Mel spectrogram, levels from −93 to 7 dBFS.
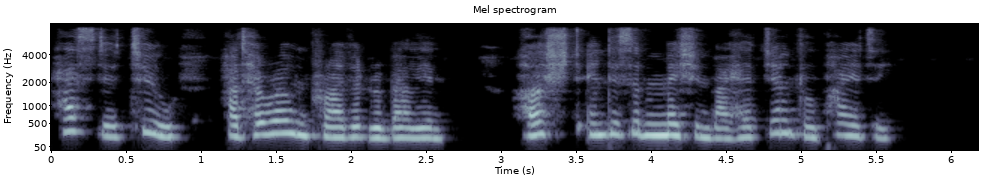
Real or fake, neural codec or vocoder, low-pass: fake; vocoder, 44.1 kHz, 128 mel bands, Pupu-Vocoder; 7.2 kHz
